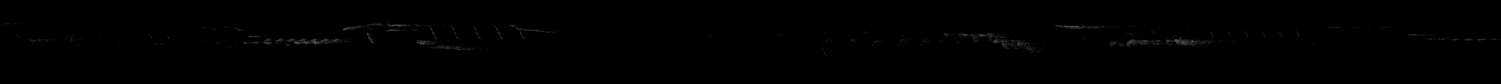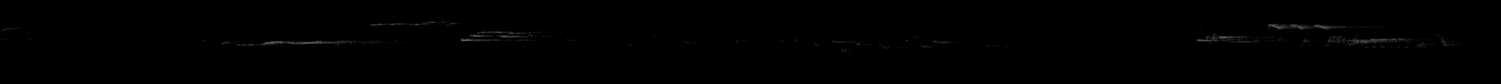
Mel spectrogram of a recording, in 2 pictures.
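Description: Faint birdsong: several whistled phrases and rapid chirping trills, coming in louder bouts about every eight seconds.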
